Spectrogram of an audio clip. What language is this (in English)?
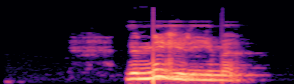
Kabyle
